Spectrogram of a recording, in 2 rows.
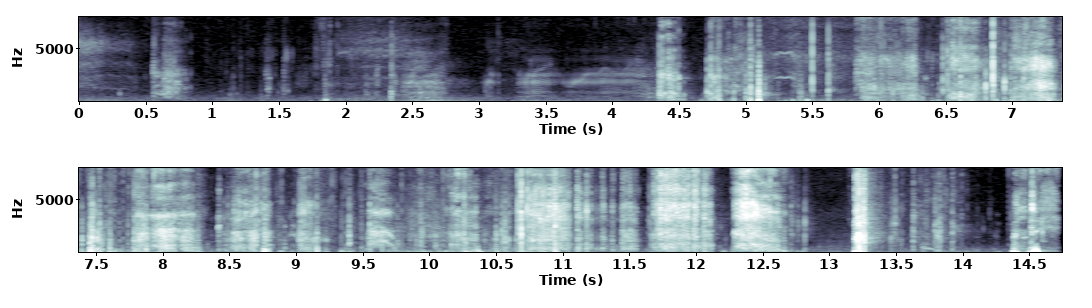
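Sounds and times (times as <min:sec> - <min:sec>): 
Capri Sun juice pouch crushed against someone's head: 0:04.2 - 0:14.2.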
